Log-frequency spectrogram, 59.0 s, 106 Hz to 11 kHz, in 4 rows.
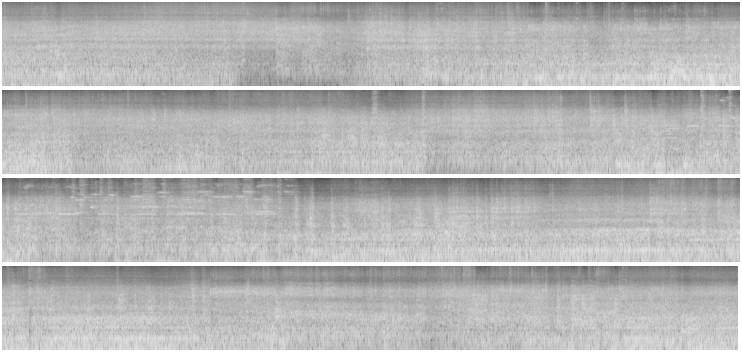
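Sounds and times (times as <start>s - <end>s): excavator running: 0.0s - 59.0s
short metallic squeals: 28.2s - 35.5s.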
